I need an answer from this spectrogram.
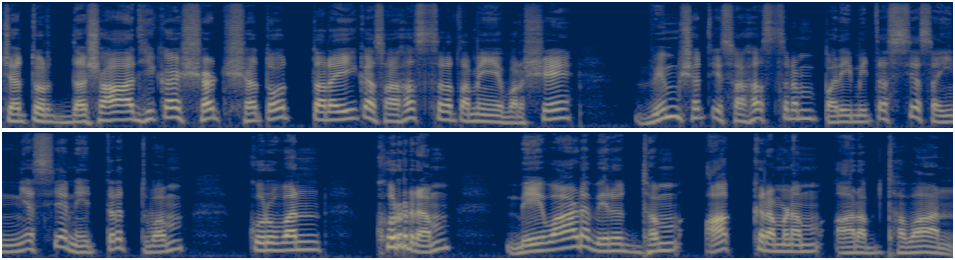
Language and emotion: Sanskrit, neutral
